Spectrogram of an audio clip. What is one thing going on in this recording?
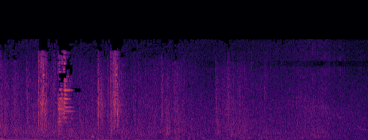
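Water splashes as a swimmer strokes through the sea.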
